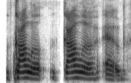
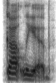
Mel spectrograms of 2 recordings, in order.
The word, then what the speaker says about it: Gottlieb: Sidney Go- Galaeb. Galaeb? Gottlieb.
